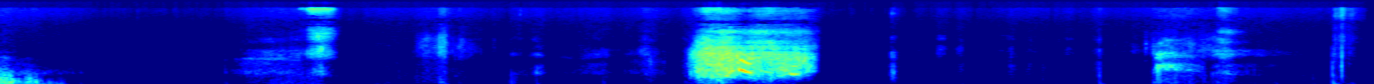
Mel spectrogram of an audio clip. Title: I'm so sick constantly 🤧 sneezing #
